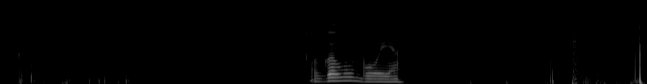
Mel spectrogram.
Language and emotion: Russian, neutral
